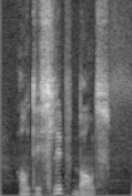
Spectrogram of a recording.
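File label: "antislipband", Dutch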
